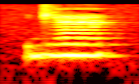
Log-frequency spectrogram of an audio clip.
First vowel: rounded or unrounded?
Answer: unrounded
